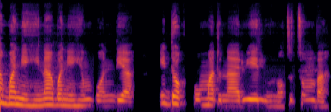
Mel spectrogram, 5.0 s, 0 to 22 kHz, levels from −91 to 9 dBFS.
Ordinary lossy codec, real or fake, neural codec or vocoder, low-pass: none; real; none; 19.8 kHz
